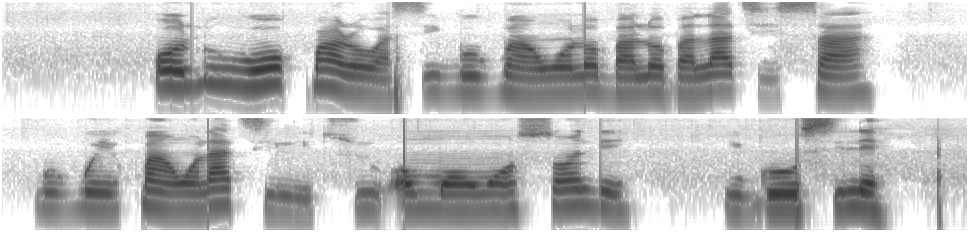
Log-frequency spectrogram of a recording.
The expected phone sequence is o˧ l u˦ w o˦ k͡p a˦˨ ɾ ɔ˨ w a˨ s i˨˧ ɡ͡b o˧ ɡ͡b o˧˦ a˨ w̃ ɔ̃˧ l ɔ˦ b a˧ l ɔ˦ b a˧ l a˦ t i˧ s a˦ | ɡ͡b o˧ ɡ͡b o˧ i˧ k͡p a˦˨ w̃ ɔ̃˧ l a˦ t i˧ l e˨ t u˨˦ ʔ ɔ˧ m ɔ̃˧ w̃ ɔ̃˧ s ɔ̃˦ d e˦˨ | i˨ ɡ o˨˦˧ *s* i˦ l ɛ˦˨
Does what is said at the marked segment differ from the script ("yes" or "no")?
no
